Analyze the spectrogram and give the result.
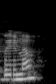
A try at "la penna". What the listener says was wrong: la penna. Atención a duplicar esa N. La penna. Porque si decimos la pena, estamos diciendo la pena en serio, no el sufrimiento, el dolor.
